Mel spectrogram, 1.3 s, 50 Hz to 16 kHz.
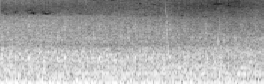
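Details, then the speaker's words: Mercedes CLK 270 CDI coupe five-cylinder diesel at idle, heard from under the bonnet: even, steady diesel clatter with no misses, knocks or hunting; a smooth, healthy idle. "but this five cylinder when i get my hands under the bonnet pool really does sound lovely it probably just sounds like a lot of noise but that is absolutely lovely smooth as you like"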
